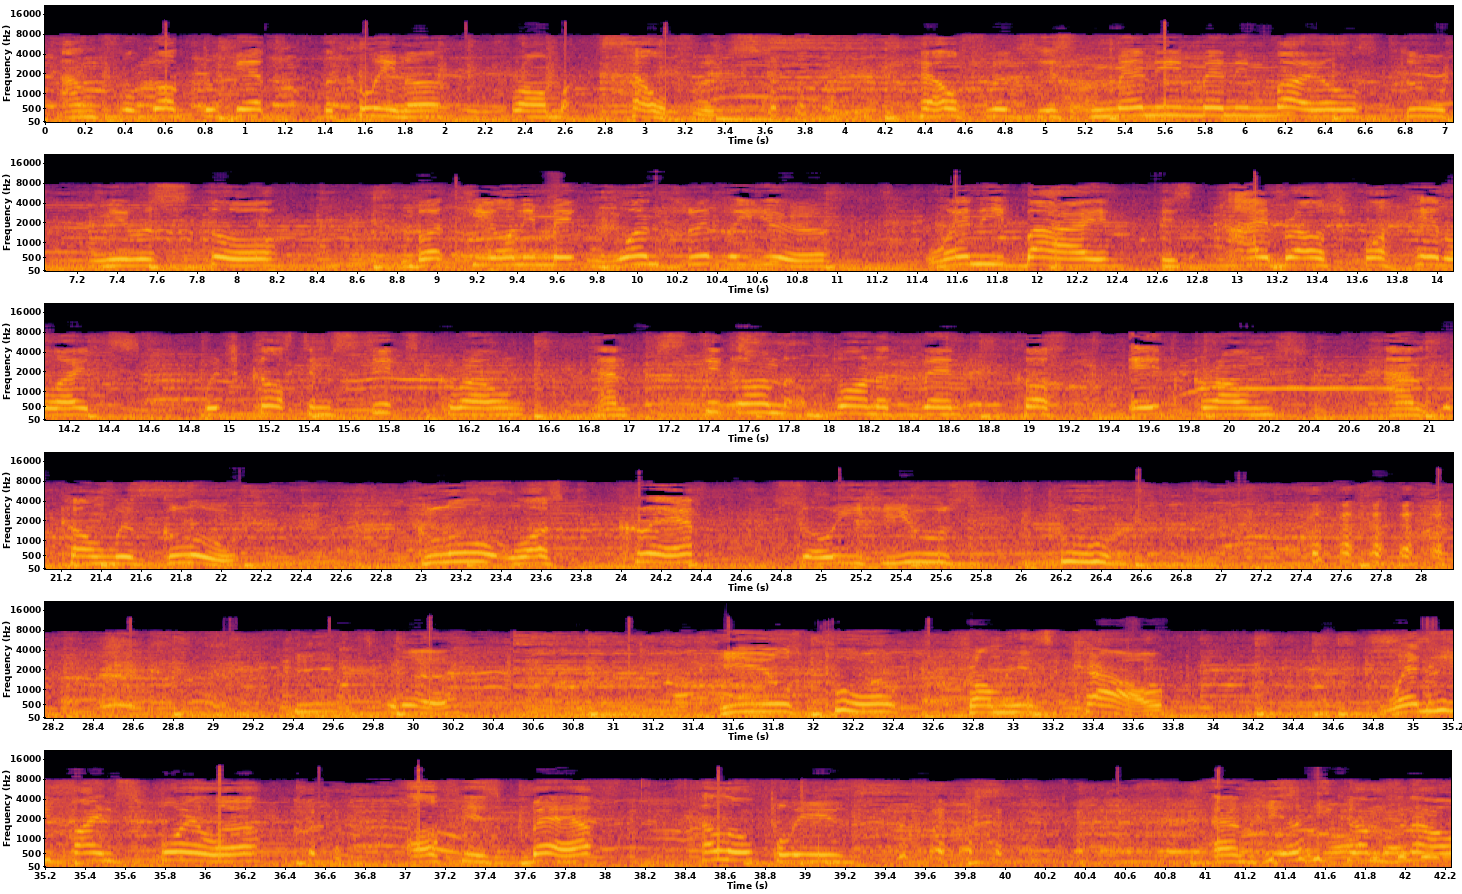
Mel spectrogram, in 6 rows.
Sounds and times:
Speech: 0.0 - 3.6, 8.8 - 22.1, 31.5 - 33.8, 34.8 - 36.3, 37.0 - 39.3, 41.0 - 42.2
Music: 0.0 - 42.2.

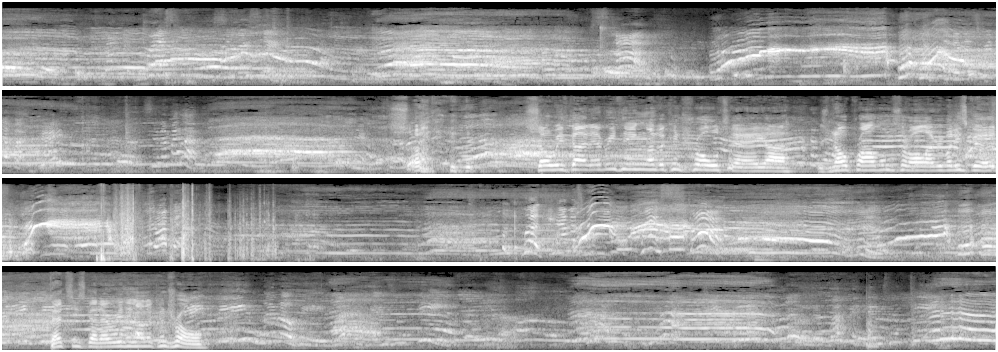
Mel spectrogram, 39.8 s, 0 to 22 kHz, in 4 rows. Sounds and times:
Baby cry, infant cry: 17.7 - 39.7.

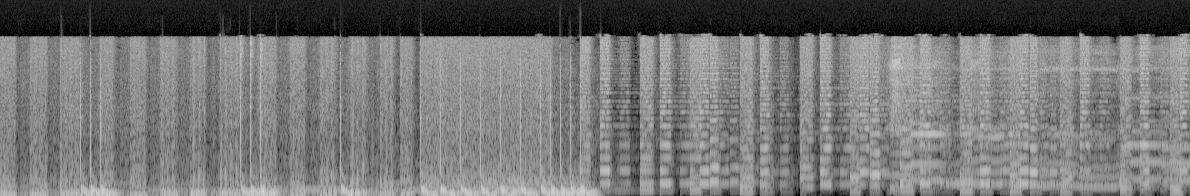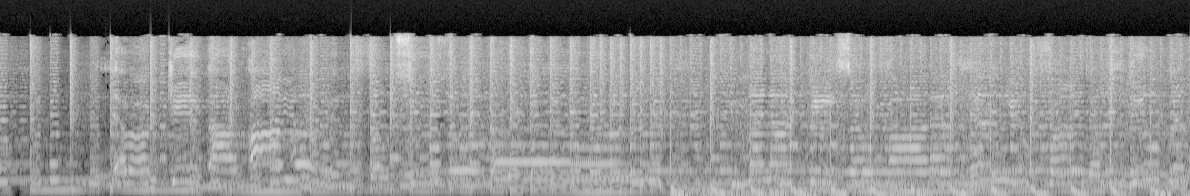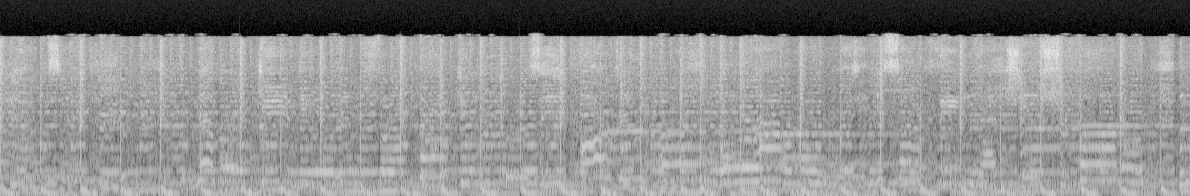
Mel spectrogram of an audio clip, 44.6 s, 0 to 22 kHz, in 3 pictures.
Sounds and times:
Pop music: 0.0 - 44.6.

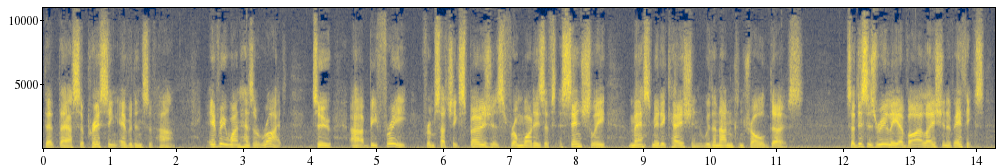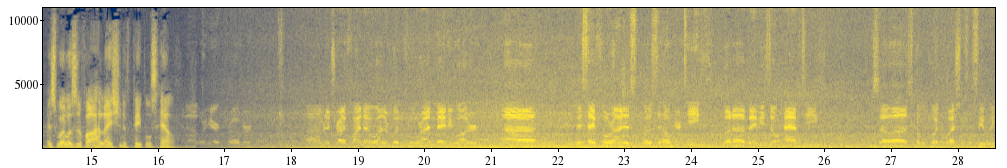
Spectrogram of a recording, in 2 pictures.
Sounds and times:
Speech: 0.0 - 11.4, 12.0 - 17.4, 18.2 - 21.7, 22.3 - 26.0, 26.7 - 28.5.

